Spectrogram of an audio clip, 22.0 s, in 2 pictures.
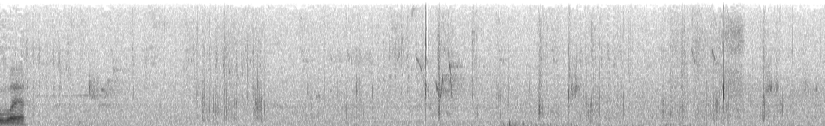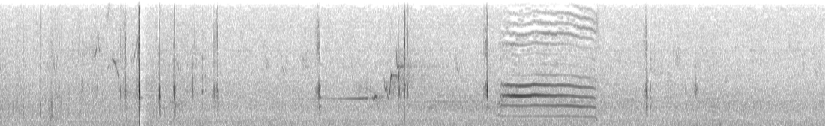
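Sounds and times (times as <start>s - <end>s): cat yowling: 17.5s - 19.0s.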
